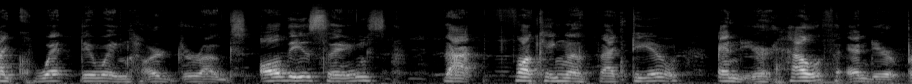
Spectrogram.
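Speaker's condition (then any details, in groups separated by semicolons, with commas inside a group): Multiple sclerosis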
